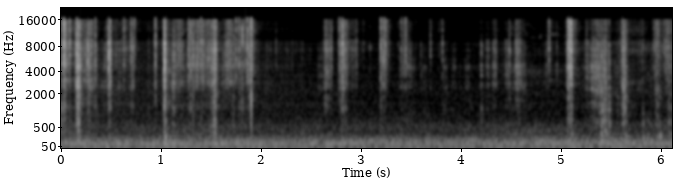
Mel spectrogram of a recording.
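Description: Faint, scattered clicks and light rustling of cardboard trading cards being handled and flipped through by hand, busiest in the first two seconds and again near the end.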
